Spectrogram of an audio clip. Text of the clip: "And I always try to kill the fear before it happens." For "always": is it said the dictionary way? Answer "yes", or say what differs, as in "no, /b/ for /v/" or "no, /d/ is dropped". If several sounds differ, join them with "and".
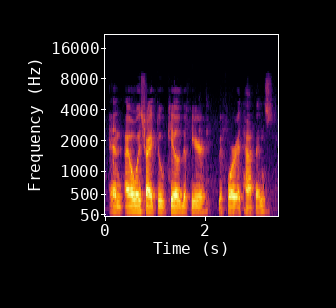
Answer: no, /s/ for /z/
